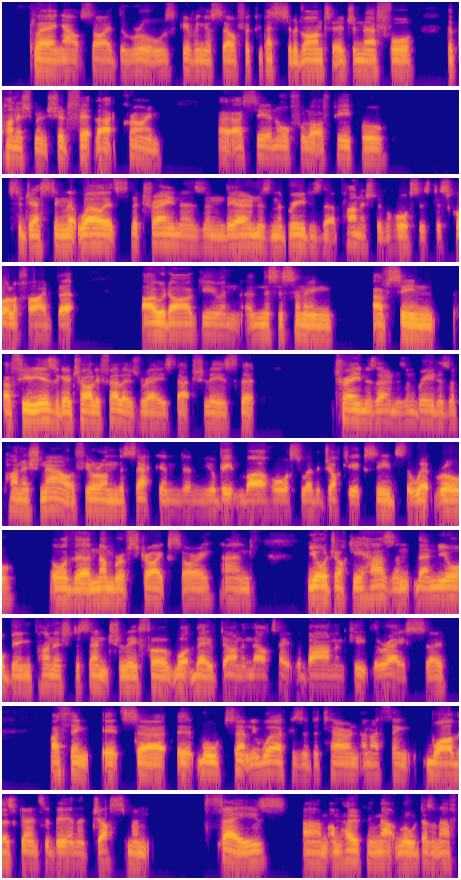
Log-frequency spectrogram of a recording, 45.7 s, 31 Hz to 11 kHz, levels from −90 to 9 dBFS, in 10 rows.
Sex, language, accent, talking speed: male, English, British, 195 wpm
